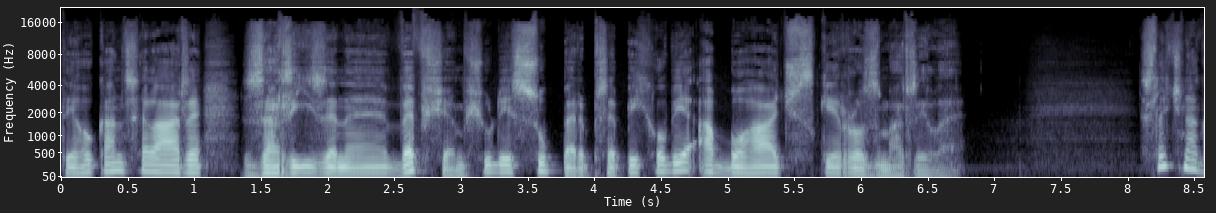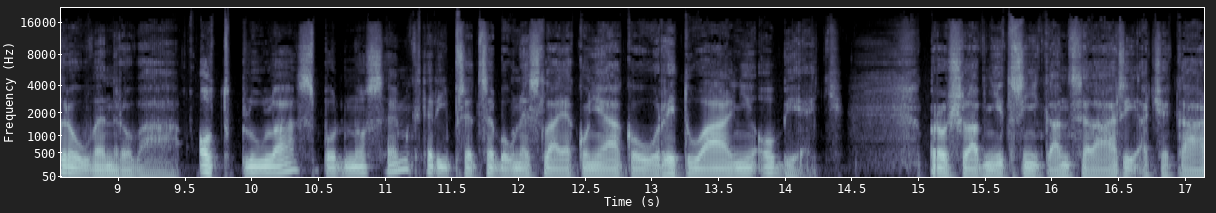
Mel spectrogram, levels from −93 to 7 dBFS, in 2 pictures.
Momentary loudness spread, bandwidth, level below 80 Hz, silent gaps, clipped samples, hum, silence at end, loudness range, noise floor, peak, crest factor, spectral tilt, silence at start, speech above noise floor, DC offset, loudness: 10 LU; 18.5 kHz; -44 dBFS; none; under 0.1%; none; 0 s; 6 LU; -65 dBFS; 0 dBFS; 22 dB; -4.5 dB/octave; 0 s; 44 dB; under 0.1%; -22 LUFS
